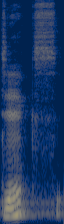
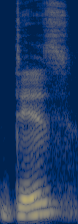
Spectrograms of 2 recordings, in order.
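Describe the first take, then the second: First: The name ends with a 'ks' sound. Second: The name ends with a 'z' sound. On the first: The speaker calls it wrong. "You could see how I could get dicks out of D-I-X" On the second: The speaker calls it right. "I guess it's a Z. It should be a Z"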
